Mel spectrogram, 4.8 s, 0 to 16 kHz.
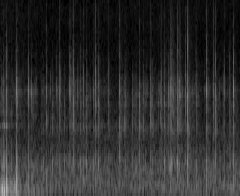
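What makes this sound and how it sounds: Fingertips and nails tap quickly on the outer wall of a large, empty, blue hollow plastic bowl held upside down. About 32 short, dry clicks and taps follow one another with almost no ring, opening with a louder low thump.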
